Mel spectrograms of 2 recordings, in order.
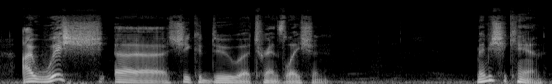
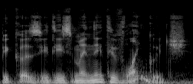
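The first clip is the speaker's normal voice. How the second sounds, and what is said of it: Put-on Russian accent. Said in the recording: “You wondered why I talk with Russian accent so good.”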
